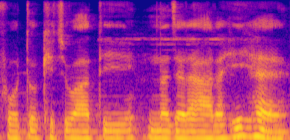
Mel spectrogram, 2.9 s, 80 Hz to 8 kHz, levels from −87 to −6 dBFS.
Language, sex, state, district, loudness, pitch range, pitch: Hindi, male, Bihar, Patna, -18 LUFS, 105-110 Hz, 110 Hz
